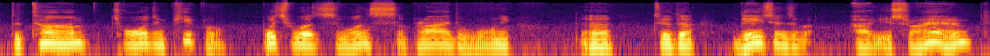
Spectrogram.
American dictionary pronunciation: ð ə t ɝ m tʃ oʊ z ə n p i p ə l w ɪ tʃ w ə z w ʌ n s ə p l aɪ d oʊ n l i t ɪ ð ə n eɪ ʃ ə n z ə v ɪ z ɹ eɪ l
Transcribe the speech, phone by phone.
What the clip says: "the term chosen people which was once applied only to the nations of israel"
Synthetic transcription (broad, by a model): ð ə t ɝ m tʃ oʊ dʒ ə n p i p ə l w ɪ tʃ w ə z w ʌ n s ə p l aɪ d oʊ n i t ɪ ð ə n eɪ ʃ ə n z ə v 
